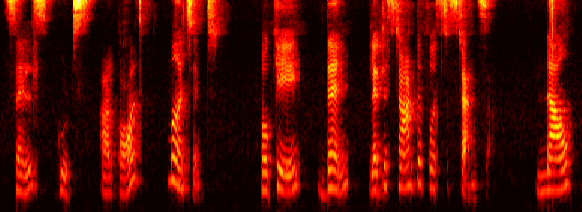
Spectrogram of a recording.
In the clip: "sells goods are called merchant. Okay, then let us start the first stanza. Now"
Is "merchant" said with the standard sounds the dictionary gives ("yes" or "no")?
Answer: yes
